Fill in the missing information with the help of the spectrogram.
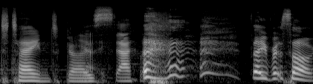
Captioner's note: chuckles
